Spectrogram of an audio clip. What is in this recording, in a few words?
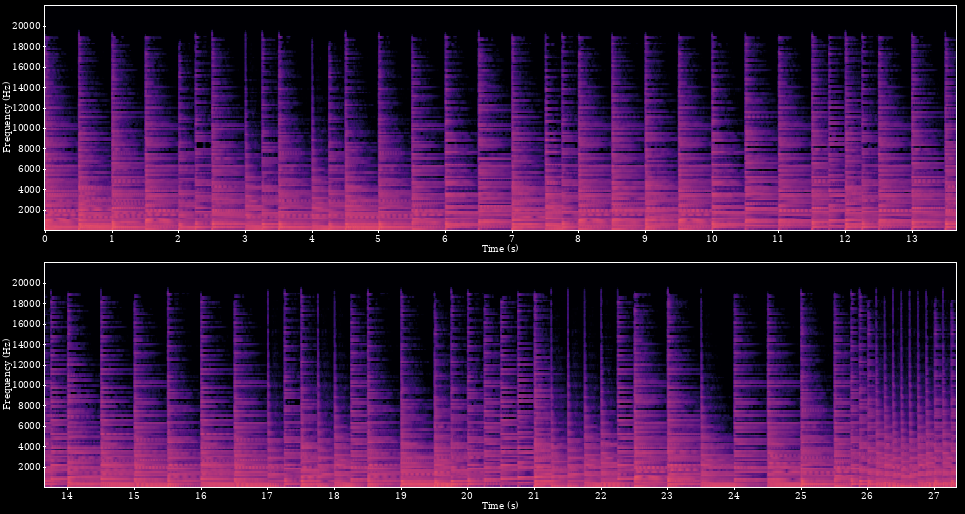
Prélude, MIDI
